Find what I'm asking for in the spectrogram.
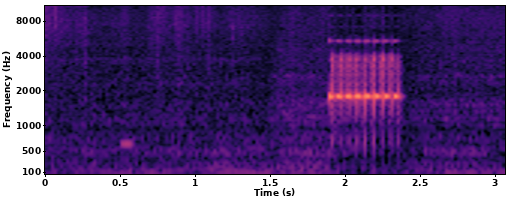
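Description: A phone call rings through the hands-free system of an Infiniti QX80 luxury SUV: one short, bright, warbling electronic ring burst over the low hum of the cabin.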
